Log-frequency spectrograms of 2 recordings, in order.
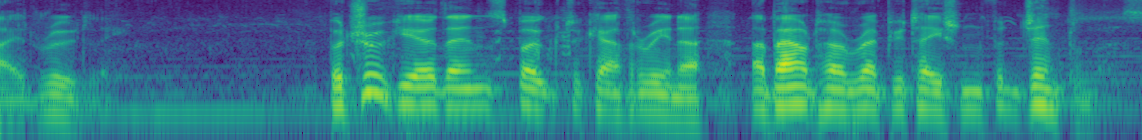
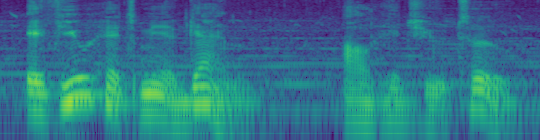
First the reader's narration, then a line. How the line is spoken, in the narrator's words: said calmly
